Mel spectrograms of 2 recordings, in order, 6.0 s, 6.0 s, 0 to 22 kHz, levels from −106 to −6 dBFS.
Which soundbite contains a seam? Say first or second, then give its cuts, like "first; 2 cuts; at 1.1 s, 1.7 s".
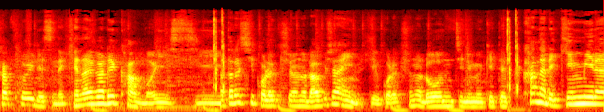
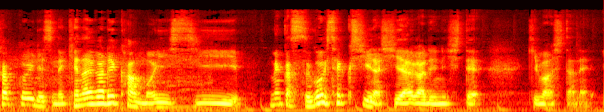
first; 2 cuts; at 2.2 s, 5.2 s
